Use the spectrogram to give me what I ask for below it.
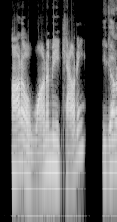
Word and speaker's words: Pottawattamie: because the county is a little interesting to pronounce, but it looks like Ottoanami County.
